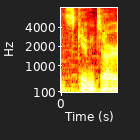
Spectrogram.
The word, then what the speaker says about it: scimitar: then he drops his scimitar as well, and then he takes He drops his what? Sorry? scimitar. Scimitar. Yeah, scimitar. Sorry, scimitar. The C is silent.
